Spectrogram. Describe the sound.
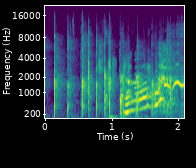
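A brief patter of applause, about eight sharp, uneven hand claps over the first second, then excited voices and laughter take over and continue to the end.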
